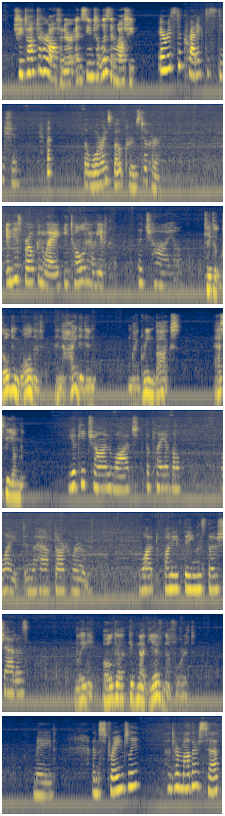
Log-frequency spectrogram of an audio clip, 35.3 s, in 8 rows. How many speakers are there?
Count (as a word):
six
